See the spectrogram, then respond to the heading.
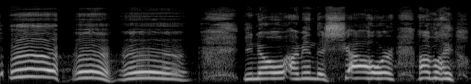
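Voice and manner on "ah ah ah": repeated comic wailing "ah"; mock-pitiful moans; cowardly lion whimper. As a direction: whimper in short frightened bursts. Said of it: "like the cowardly lion".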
